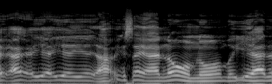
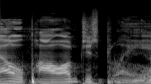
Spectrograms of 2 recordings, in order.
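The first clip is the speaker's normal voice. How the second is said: low mock daddy voice; 9 semitones lower, slower than usual. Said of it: "he said".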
